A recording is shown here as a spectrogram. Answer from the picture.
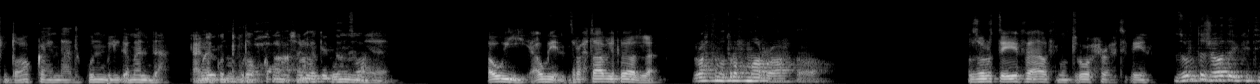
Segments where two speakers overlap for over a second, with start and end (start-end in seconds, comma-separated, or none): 1.9-3.7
